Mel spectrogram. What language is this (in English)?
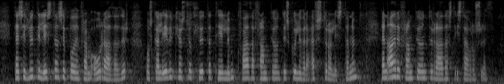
Icelandic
